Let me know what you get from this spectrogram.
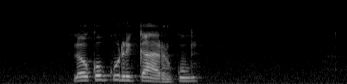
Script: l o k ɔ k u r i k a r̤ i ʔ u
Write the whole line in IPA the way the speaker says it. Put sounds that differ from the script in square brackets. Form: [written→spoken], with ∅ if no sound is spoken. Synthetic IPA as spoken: l [o→ɔ] k ɔ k u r i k a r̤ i [ʔ→k] u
